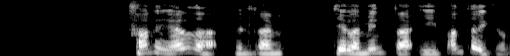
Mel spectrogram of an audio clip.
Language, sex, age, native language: Icelandic, male, 60-69, Icelandic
